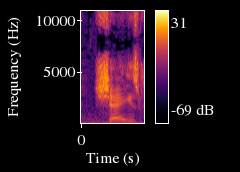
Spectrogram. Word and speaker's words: Shays: Shay's Rebellion. Shay's. It's kind of like Lay's, but it's spelled Shay's.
